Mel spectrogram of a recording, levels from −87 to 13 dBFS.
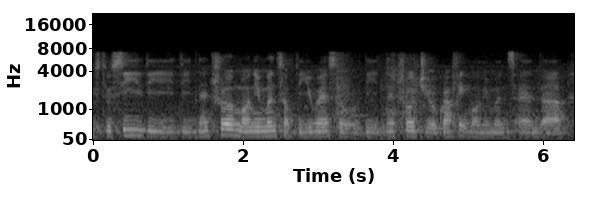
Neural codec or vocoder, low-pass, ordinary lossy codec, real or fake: none; 7.2 kHz; none; real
